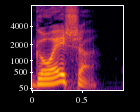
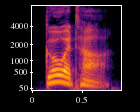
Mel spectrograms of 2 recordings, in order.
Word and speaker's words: Goetia: you have been meddling with Goetia, I think is how you say it. Goetia, I think is not how you say it. G-O-E-T-I-A.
